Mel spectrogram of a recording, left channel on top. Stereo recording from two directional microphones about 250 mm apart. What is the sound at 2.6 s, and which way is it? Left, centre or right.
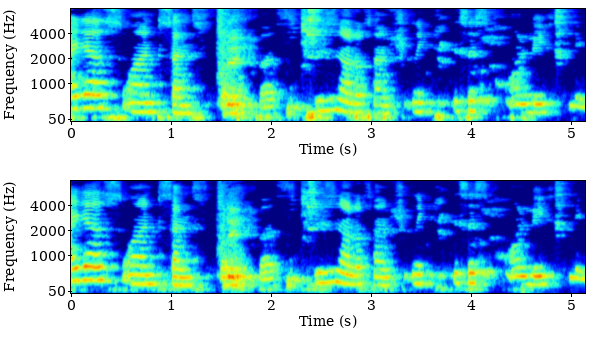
A child's voice, centre.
